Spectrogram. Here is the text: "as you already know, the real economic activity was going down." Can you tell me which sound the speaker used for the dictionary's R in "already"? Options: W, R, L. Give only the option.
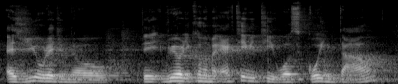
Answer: R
